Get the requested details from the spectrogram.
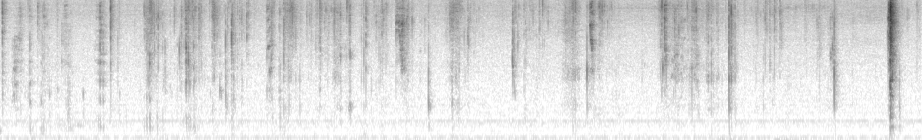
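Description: A young woman sips a drink through a straw up close, with soft slurping sounds.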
